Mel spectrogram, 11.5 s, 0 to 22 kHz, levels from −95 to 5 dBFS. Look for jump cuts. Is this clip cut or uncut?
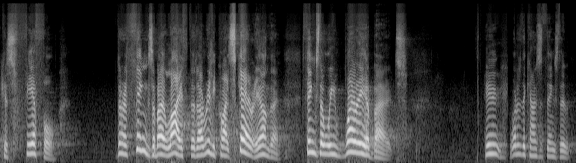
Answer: cut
